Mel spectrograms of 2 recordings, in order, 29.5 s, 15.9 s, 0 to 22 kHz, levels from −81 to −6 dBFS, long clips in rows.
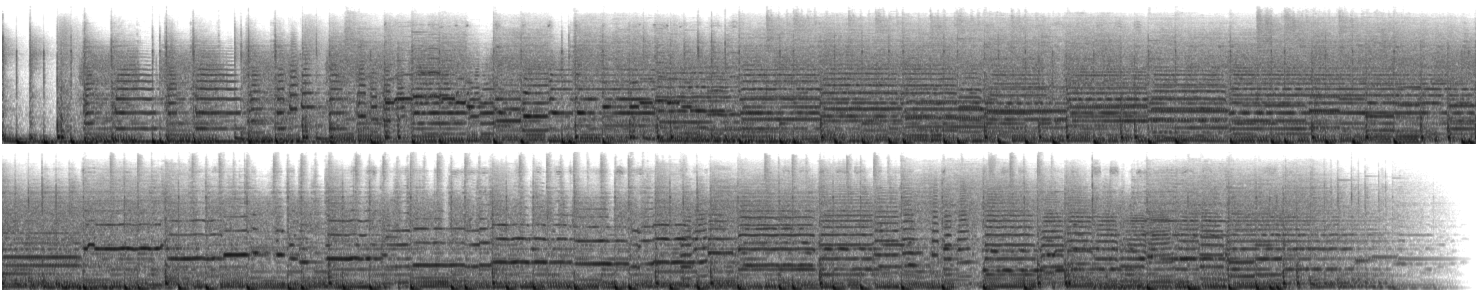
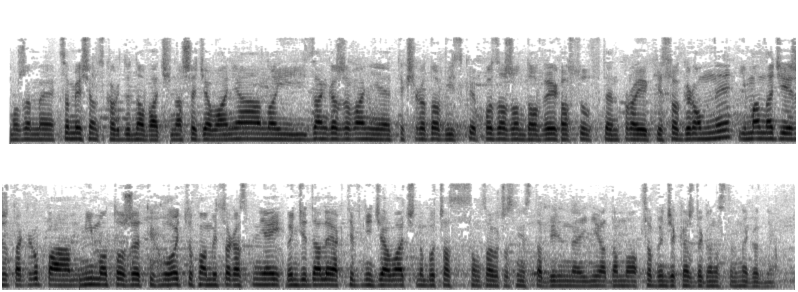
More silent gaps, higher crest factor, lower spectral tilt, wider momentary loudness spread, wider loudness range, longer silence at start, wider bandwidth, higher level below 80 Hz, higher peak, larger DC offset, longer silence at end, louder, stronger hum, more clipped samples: neither; about the same, 12 dB vs 14 dB; second, -4.5 dB/octave vs -6.5 dB/octave; about the same, 3 LU vs 5 LU; about the same, 1 LU vs 3 LU; about the same, 0 s vs 0.05 s; first, 18 kHz vs 8 kHz; first, -24 dBFS vs -52 dBFS; second, -6 dBFS vs 0 dBFS; neither; first, 0.4 s vs 0 s; second, -17 LUFS vs -14 LUFS; neither; neither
